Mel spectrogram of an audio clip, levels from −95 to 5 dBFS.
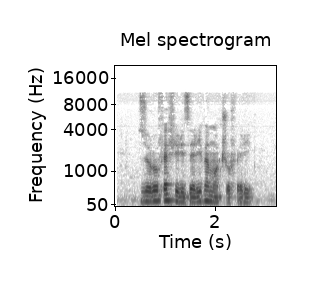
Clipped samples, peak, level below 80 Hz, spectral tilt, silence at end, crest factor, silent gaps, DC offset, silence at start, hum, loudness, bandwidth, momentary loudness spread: under 0.1%; -6 dBFS; -52 dBFS; -6.5 dB/octave; 0.5 s; 18 dB; none; under 0.1%; 0.5 s; none; -25 LUFS; 11.5 kHz; 9 LU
